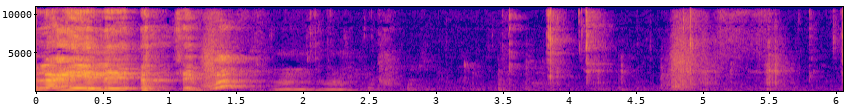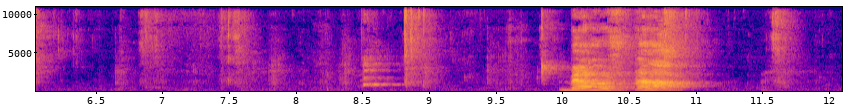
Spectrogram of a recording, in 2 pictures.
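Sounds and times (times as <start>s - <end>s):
chewing food: 2.4s - 10.0s.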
